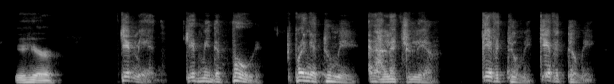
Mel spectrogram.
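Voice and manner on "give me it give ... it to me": swooping, demanding monster voice. Voicing a monster speaking telepathically into a player's head: monster's telepathic voice. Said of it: "in your head, you hear".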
